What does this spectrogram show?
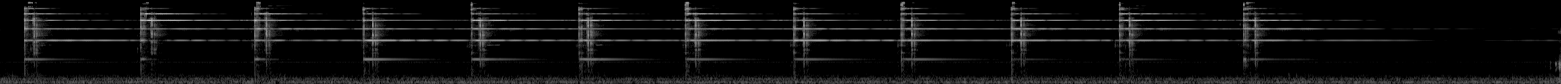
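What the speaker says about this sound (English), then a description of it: "Finally rang in my birthday with this GAL elevator bell right here" A GAL elevator bell rings twelve times at an even pace of about one strike per second. Each clear metallic ding rings out bright and close before fading, over a faint low hum.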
